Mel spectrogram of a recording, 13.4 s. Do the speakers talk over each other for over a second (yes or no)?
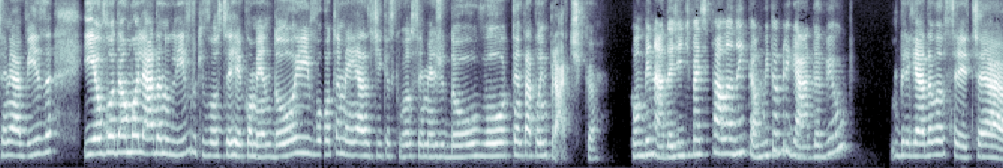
no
